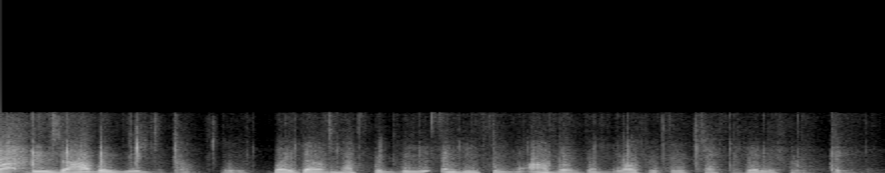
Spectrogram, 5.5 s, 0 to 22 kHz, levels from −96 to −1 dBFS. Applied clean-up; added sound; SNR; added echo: neural mask model RNNoise.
